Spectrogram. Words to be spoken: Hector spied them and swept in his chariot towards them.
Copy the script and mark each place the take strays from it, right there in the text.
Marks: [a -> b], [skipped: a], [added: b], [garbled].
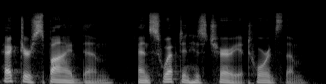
Hector spied them and swept in his chariot towards them.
